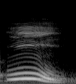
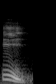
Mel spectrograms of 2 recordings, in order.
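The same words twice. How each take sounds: First: ই held long and higher; long vowel. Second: ই said short and quick; short vowel. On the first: Teacher showing students the long vowel, ই drawn out high. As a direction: stretch ই out as one long sound. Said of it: "একটাকে দীর্ঘ করে বলি". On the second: Teacher showing students the short vowel, ই kept brief. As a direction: cut ই short, no lengthening. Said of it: "একটাকে কম রস বা আশ দিয়ে বলি". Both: Shown as a demonstration.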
